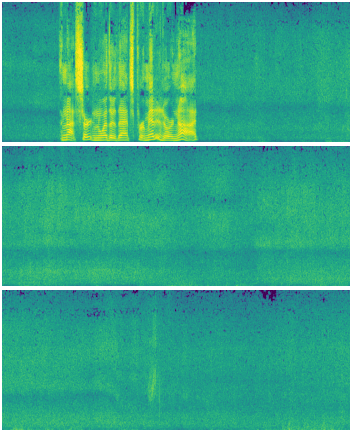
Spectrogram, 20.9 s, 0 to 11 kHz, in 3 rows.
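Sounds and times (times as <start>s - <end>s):
ocean waves breaking on a beach in a cove: 0.0s - 20.8s
speech: 1.2s - 4.0s
gusty wind buffeting the microphone: 6.3s - 20.8s.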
